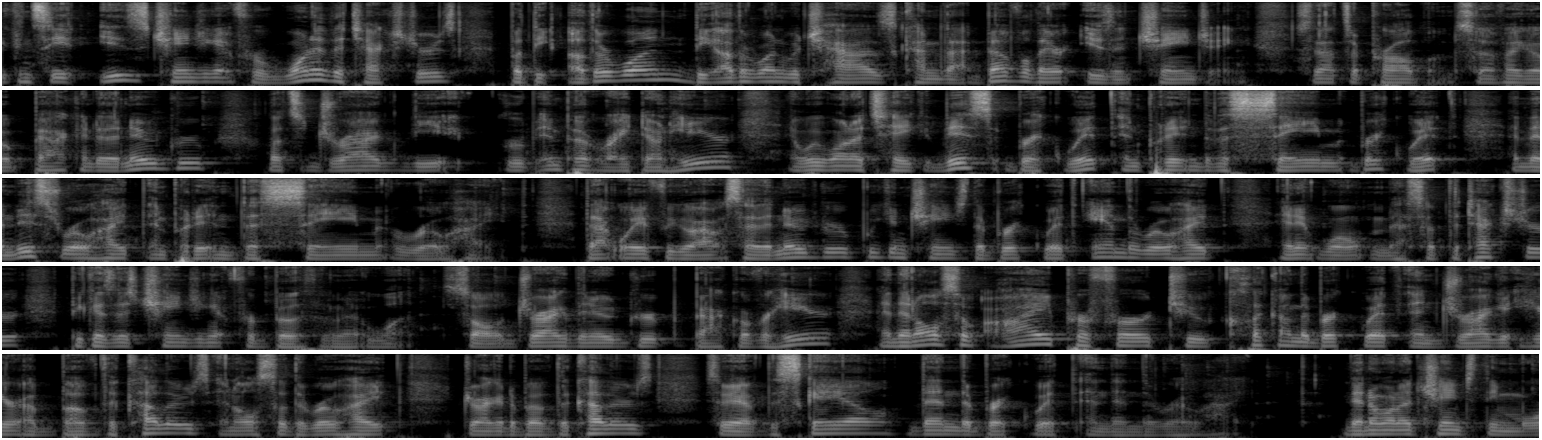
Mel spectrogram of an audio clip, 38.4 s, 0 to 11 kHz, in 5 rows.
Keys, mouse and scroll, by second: 0.7-1.9 shift+drag, 3.8-5.1 shift+drag, 5.4 shift+click, 6.6 middle click, 7.8 Tab, 8.4 middle click, 9.0 g, 10.4 middle click, 10.5 click, 10.9 middle click, 11.2 middle click, 12.0 middle click, 13.2 click, 13.5-14.6 drag, 15.9-17.3 drag, 17.6 middle click, 18.3 middle click, 18.5 Tab, 19.3 shift+click, 20.5-21.9 shift+drag, 22.7 Tab, 24.1 middle click, 25.0 click, 25.2 middle click, 25.5 g, 26.7 middle click, 29.1-29.5 drag, 29.7 click, 31.9 click, 34.6-35.4 drag, 35.8 click, 36.4 middle click, 36.5 drag, 36.9 click, 37.0 g, 37.8 middle drag, 38.1 middle click.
